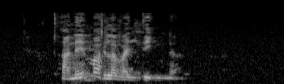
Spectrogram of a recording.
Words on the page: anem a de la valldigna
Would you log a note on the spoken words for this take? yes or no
no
